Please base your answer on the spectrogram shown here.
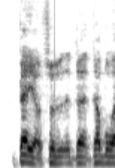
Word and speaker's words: Bello: it's pronounced it's Brian beo beo so the Double L is like uh like what's his name with the Phillies casos even though it's two L's it's got that Y sound uh cutter Crawford Walker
